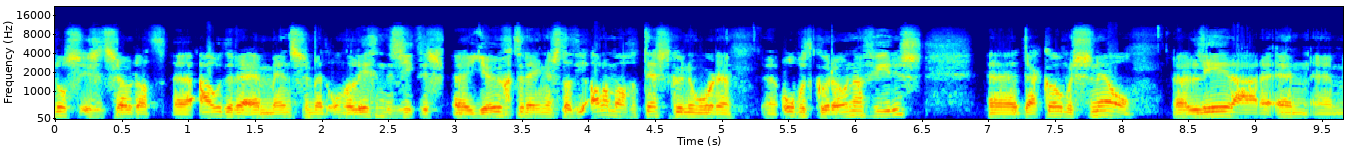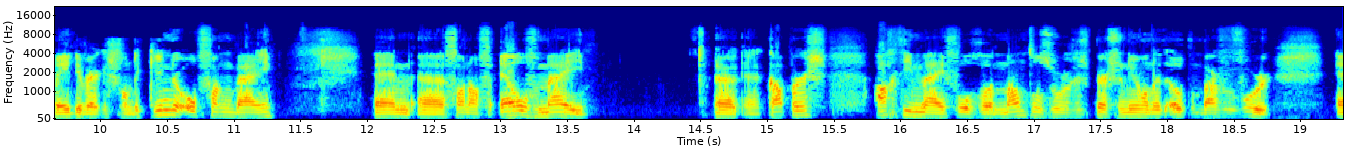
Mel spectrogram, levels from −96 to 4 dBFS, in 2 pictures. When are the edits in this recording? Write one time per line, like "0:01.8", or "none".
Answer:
0:02.9
0:14.8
